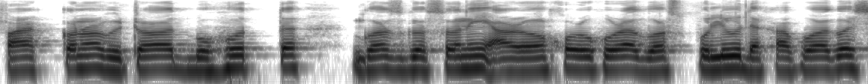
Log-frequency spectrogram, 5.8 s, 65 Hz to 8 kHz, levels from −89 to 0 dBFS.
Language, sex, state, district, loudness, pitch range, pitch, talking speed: Assamese, male, Assam, Sonitpur, -13 LUFS, 145-160 Hz, 150 Hz, 135 wpm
